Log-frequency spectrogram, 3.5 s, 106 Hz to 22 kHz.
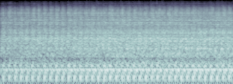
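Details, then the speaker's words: Kawasaki Lakota 300 after top-end rebuild: even steady single-cylinder idle about four beats a second, no misses or tapping, no smoke; running healthy. "Look, no smoke. We fixed it. Awesome. Sounds good."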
